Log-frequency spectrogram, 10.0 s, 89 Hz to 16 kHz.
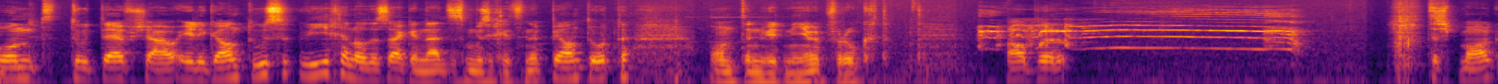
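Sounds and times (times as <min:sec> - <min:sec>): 
speech: 0:00.0 - 0:07.2, 0:09.6 - 0:09.9
harsh squawk: 0:06.5 - 0:08.8
rooster crowing: 0:06.5 - 0:08.9.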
